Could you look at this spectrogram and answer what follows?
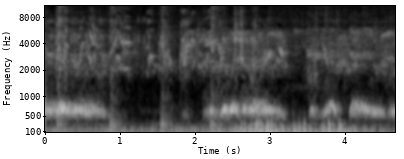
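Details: Aviary birds calling together: drawn-out low coos alternate with brief pauses while thin, high twittering runs throughout, with soft thumps and flapping below.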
